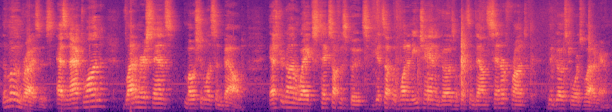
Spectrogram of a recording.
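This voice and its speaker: A man reading out stage directions in a plain, matter-of-fact voice of middling pitch. He sits well back from the mic in a very echoey room with a faint hum behind. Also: a little slow, fairly bright tone, recorded from a distance.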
